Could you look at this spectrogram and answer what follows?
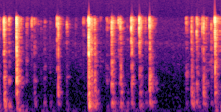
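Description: Typing on a computer keyboard, a run of crisp key clicks in uneven bursts with a brief pause before a final cluster, close and alone.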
